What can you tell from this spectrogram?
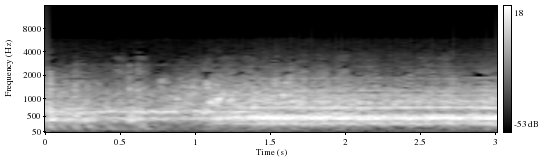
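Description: A small pull-start generator, started with a long, hard pull of its starting rope, sputters to life and settles into a steady, buzzing drone that swells a little louder after the first second and keeps running, with no voices.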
